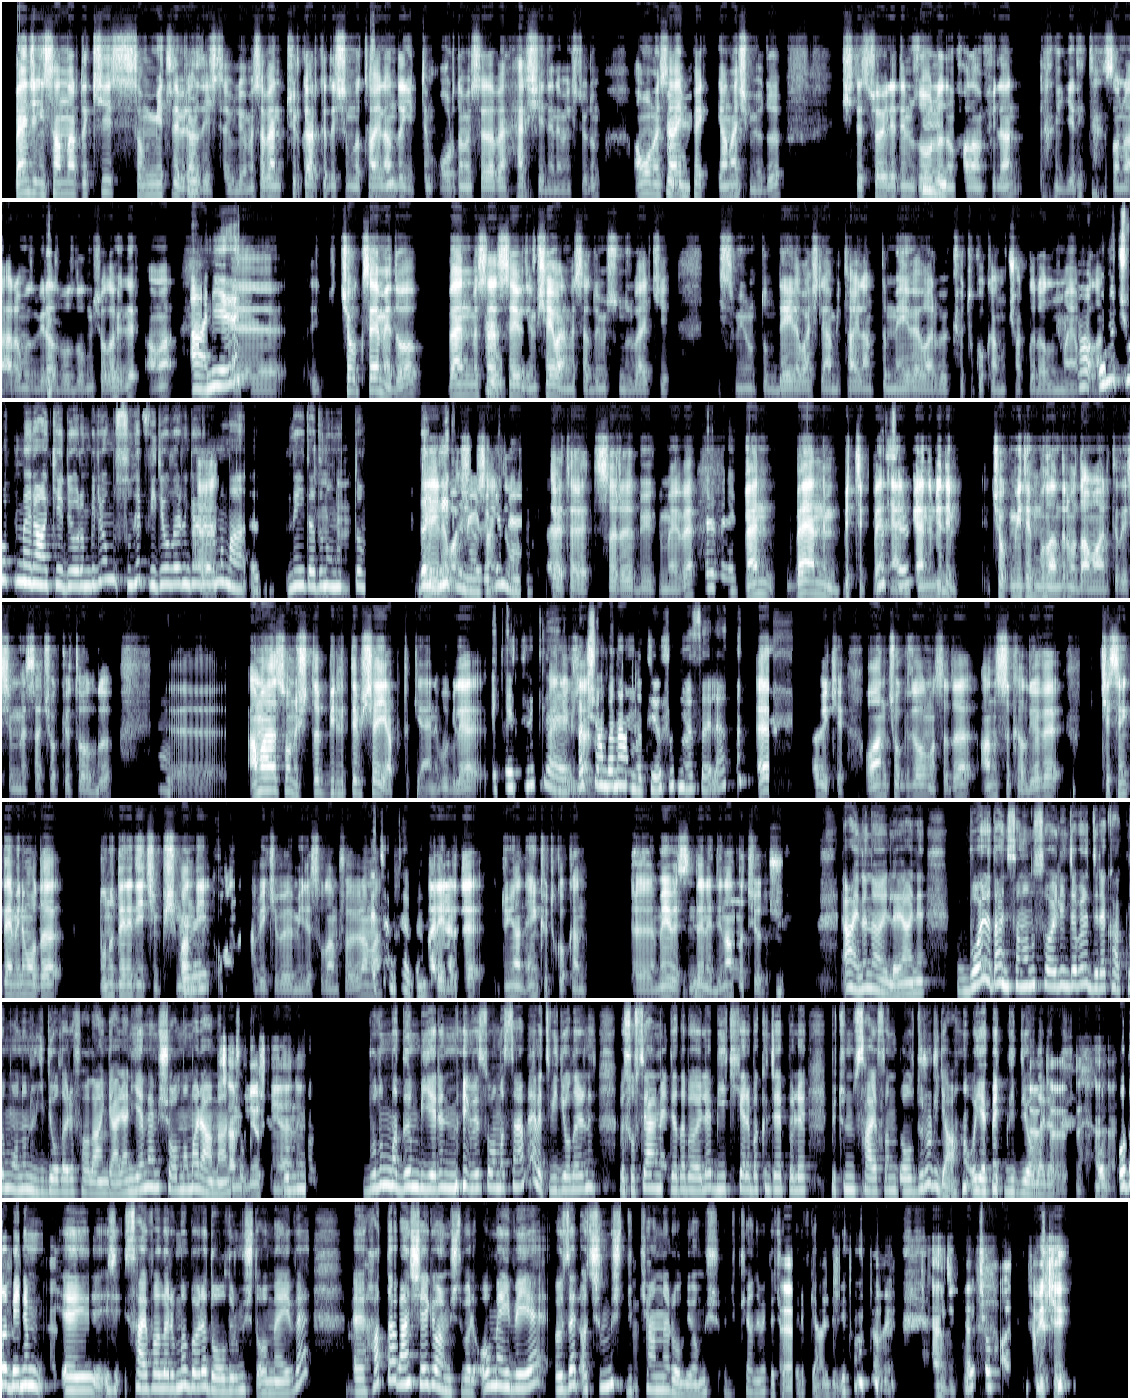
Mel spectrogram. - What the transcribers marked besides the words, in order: unintelligible speech; chuckle; laughing while speaking: "Yedikten"; chuckle; laughing while speaking: "niye?"; other background noise; tapping; chuckle; chuckle; laughing while speaking: "meyvesi"; chuckle; chuckle
- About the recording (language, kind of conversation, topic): Turkish, unstructured, Birlikte yemek yemek insanları nasıl yakınlaştırır?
